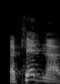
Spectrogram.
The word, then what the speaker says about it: Echidna: wrong the eknita hey Karina how do you pronounce that one Magnus told me and I forget echnada and what other creature Echidna there you go the only known monotromes in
